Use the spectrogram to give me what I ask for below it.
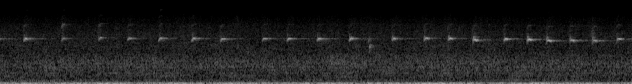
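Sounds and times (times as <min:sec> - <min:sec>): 
Japanese bush warbler alarm call: 0:00.0 - 0:06.3.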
